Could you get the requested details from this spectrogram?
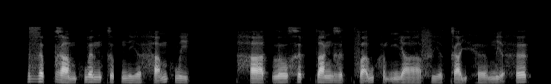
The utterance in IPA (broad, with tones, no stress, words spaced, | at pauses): zə˦˥p̚ɣa˧˩m hwə˧nkə˨˩p̚ni̤˨˩ə̯ ha̰˧˥mhwi˨˩k̚ | haː˨˩t̚ lo˧xə˦˥t̚ t̪a˧ŋɣə˨˩t̚ fa̰˧˥whə̰˧˨mɲa̤ː˨˩ fi̤˨˩ə̯ka˧˩j hə̤ː˨˩mḭ˧˨ə̯həː˦˥k̚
